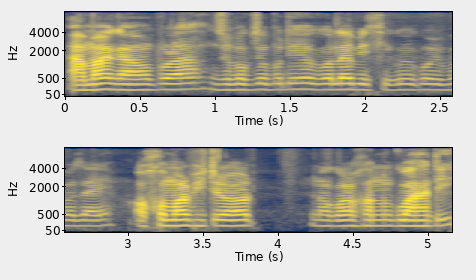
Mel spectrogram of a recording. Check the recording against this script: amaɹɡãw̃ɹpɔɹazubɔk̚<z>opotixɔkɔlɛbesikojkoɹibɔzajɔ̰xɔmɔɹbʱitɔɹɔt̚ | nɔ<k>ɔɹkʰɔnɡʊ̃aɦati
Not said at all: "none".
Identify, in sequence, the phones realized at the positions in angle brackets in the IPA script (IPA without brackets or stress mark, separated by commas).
z, ɡ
